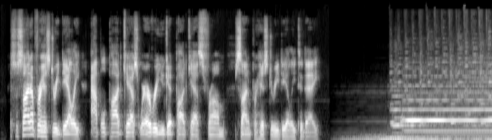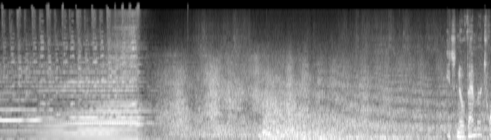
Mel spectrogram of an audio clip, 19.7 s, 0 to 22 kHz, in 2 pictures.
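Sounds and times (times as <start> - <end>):
speech: 0.2 - 6.4, 19.0 - 19.6
passenger plane engine droning: 6.8 - 19.6
turbulent roar of wind and rain in a storm over Washington State: 13.0 - 19.6.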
